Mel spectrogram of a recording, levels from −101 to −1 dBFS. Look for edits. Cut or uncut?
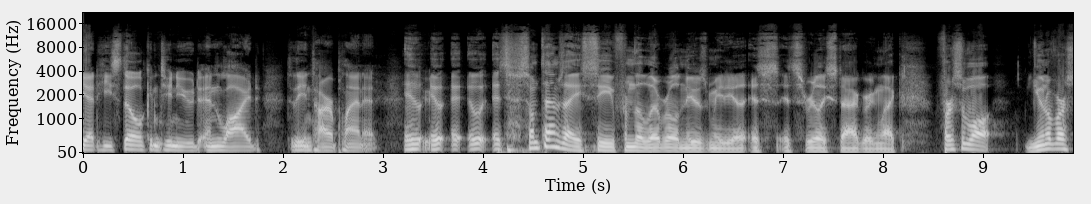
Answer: uncut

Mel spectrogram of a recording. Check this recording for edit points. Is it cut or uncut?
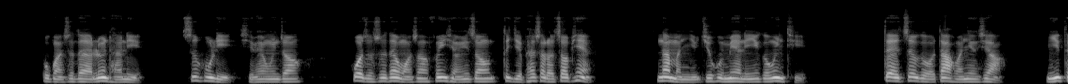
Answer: uncut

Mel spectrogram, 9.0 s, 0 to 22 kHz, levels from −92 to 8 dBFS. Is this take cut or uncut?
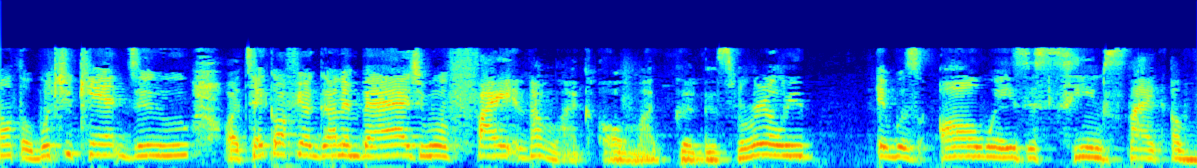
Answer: uncut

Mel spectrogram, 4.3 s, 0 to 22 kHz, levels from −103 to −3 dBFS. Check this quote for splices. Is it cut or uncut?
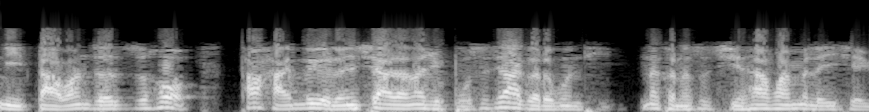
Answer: cut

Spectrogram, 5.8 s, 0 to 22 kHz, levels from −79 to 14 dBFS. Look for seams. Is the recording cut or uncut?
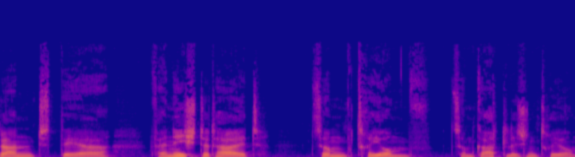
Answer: uncut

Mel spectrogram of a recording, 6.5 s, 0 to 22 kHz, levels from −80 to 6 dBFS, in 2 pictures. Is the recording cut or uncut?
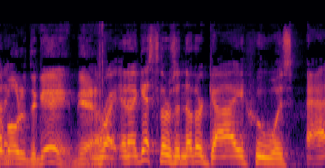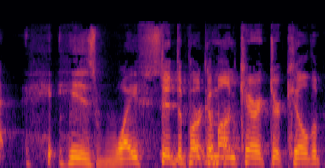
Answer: uncut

